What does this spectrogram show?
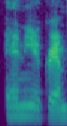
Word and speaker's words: Enneagram: anagram not enag not en it's and it's pronounced anyag so enia just means nine in Latin and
